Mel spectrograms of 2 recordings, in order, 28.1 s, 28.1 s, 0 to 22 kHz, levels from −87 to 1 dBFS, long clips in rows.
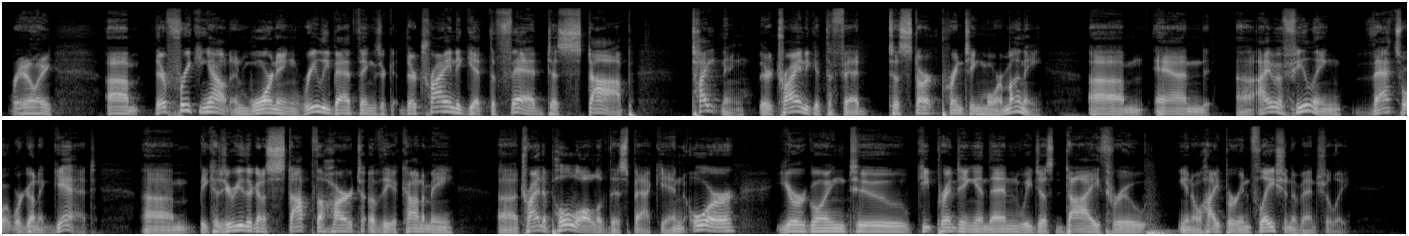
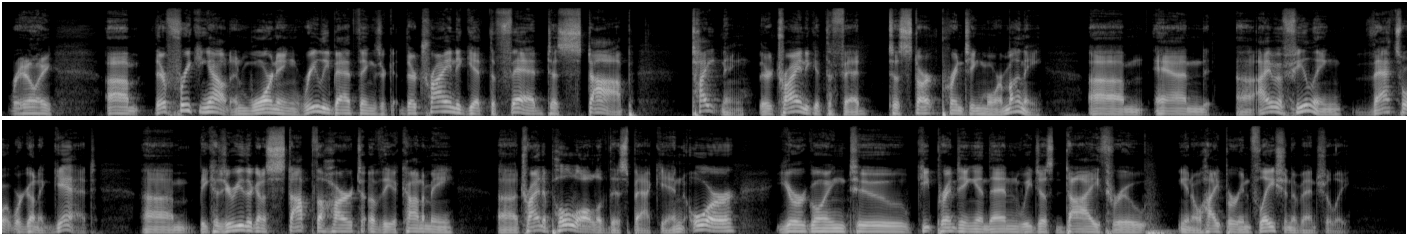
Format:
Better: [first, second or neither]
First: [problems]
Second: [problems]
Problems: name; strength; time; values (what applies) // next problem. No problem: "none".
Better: neither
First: none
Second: none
